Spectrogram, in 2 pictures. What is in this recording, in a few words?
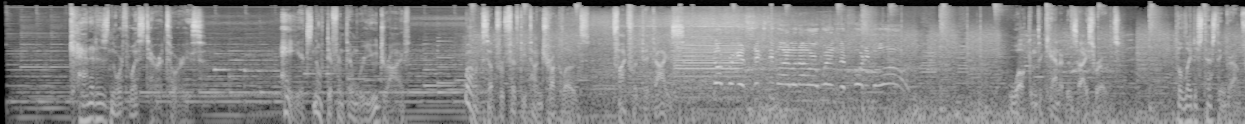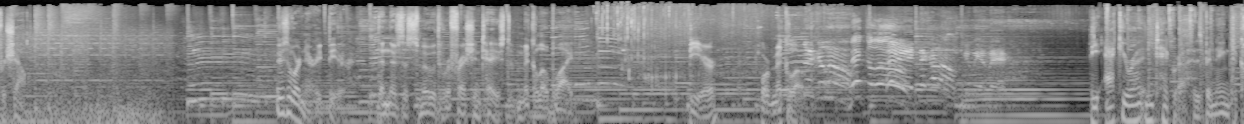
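US, commercial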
